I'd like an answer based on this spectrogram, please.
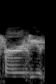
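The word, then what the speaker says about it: Ferdia: We have a 9-year-old, Ava, her name is spelled Aoibh. She's 9, Ferdy, and then it's F-E-R-D-I-A, he's 8, and then Owen, E-O-G-H-A-N, he's 6.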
